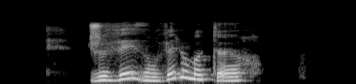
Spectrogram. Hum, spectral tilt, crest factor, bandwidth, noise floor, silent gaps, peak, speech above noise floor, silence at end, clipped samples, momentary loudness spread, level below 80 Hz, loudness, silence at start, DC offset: none; -5 dB/octave; 14 dB; 7.6 kHz; -79 dBFS; none; -2 dBFS; 66 dB; 1 s; under 0.1%; 6 LU; -56 dBFS; -15 LUFS; 0.9 s; under 0.1%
